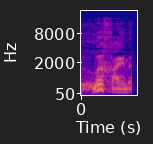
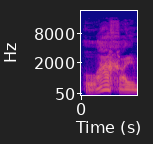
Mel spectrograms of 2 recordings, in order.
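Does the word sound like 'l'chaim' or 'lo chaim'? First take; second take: l'chaim; lo chaim. First: The word is said clearly as l'chaim. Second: The word sounds close to lo chaim. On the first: It means to life. The speaker calls it right. "say l'chaim" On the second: It could be heard as no life. The speaker calls it wrong. "not l'chaim, which could be mistaken, chas v'shalom, for lo chaim"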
